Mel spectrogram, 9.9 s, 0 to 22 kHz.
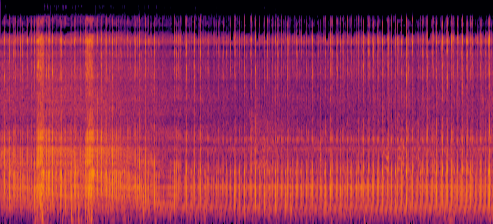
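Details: Old 150 chainsaw made in Toronto, Canada, after carburetor work: fast, crisp buzzing holds even and steady with no misses or surging; normal clean running.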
